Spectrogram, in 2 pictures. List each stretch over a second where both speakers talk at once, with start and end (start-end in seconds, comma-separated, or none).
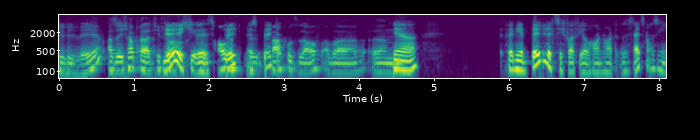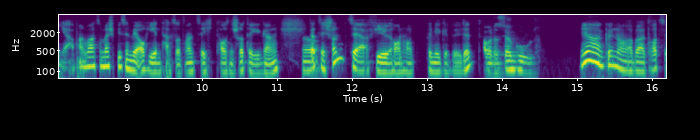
1.4-3.0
